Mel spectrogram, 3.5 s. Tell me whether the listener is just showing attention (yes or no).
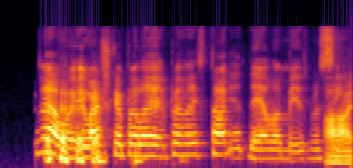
yes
